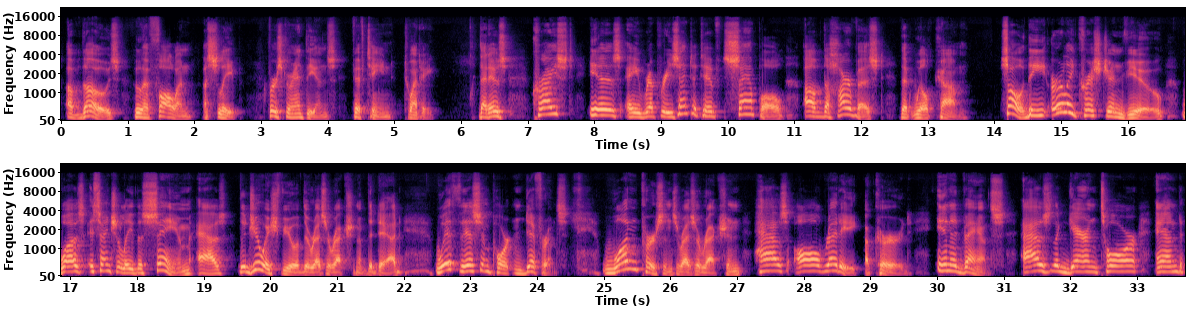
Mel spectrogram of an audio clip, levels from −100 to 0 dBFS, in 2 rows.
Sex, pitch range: male, 145-210 Hz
